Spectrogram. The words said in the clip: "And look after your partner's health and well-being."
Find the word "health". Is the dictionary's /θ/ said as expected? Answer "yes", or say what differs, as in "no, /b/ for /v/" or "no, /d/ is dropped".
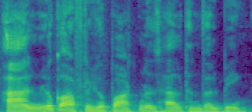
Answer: no, /t/ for /θ/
